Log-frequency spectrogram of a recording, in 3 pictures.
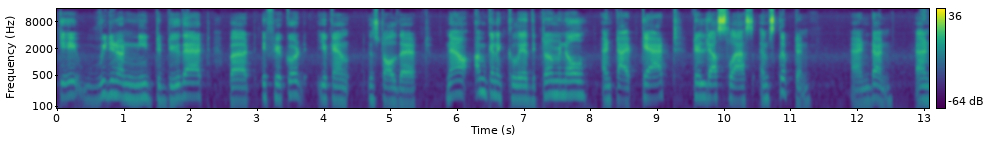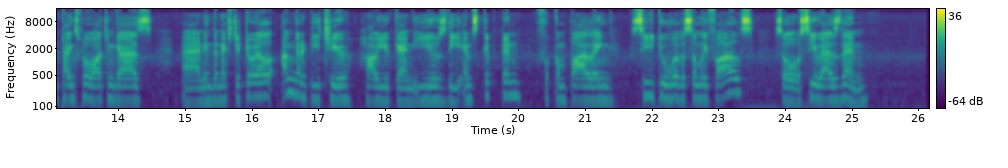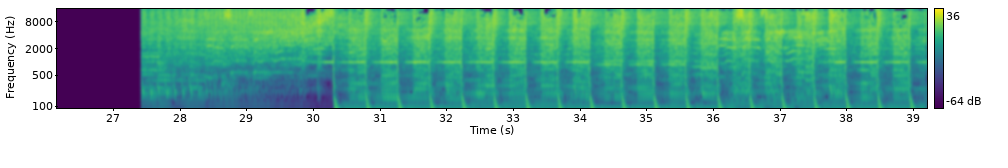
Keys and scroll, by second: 6.5-13.7 typing.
